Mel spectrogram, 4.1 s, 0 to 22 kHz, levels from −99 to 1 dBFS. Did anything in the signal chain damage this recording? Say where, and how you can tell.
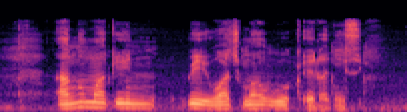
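Yes. Dolby Digital compression, likely, runs through the whole speech clip at the codec stage. Nothing survives above 11.6 kHz, and a rough, fluttering noise clings to the voiced sounds. That fits a starved encoder near 64 kbps narrowing the band and dither-filling lines it left without mantissa bits.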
